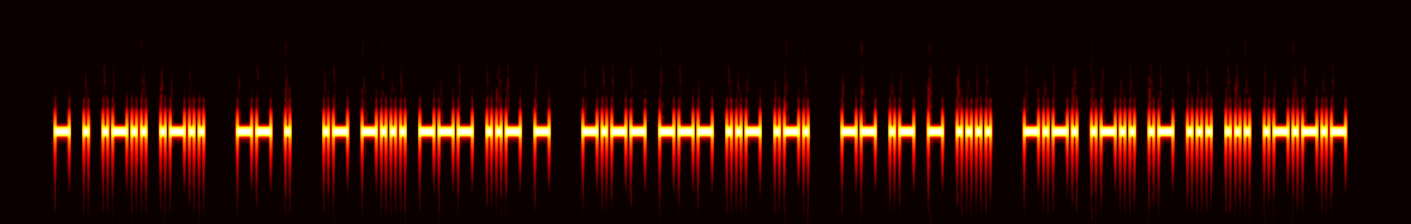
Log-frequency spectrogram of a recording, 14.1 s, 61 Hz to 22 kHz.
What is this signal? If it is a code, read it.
Morse code, heard as a keyed tone, about 25 wpm, 700 Hz. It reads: TELL ME ABOUT YOUR MATH CLASS.
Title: Sentences from Top 1000 Words - Review Part 6 - 25wpm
